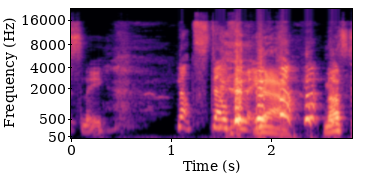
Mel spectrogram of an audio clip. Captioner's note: laughter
